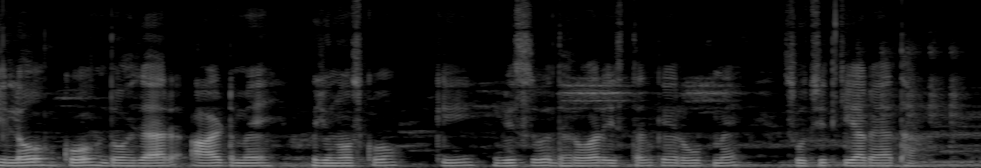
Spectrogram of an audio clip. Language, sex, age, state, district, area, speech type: Hindi, male, 18-30, Madhya Pradesh, Harda, rural, read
